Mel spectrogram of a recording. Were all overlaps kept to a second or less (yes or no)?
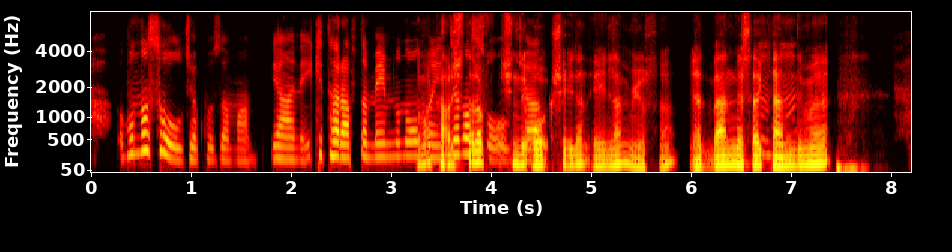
no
